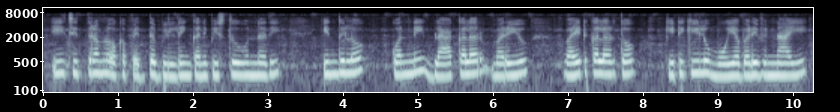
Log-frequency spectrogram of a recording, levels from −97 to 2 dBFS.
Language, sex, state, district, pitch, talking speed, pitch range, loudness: Telugu, female, Telangana, Mahabubabad, 245 Hz, 105 wpm, 230-260 Hz, -16 LUFS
